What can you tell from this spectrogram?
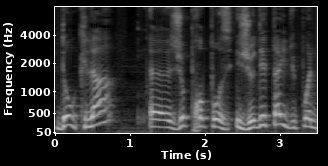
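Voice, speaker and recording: A man's high voice with a dark, mellow tone, lively intonation and a fairly slow pace. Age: 60s. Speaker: economist. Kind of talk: interview. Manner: halting, many repetitions.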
